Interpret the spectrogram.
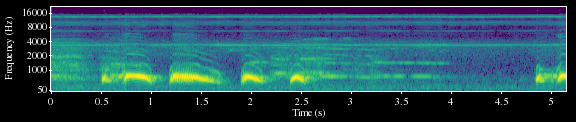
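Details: Spotted dove cooing to prompt other spotted doves to call: four soft, low hooting coos, a short note, a longer drawn-out note, then two short notes, over about two seconds. A faint later coo follows a quiet gap. A thin steady electrical tone runs underneath.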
